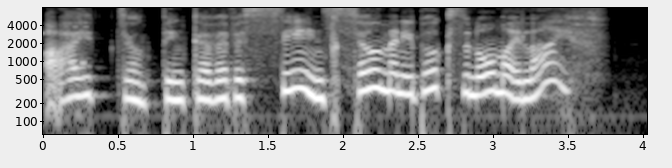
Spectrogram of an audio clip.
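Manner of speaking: put-on British accent. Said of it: "I've done a British accent in a while".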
